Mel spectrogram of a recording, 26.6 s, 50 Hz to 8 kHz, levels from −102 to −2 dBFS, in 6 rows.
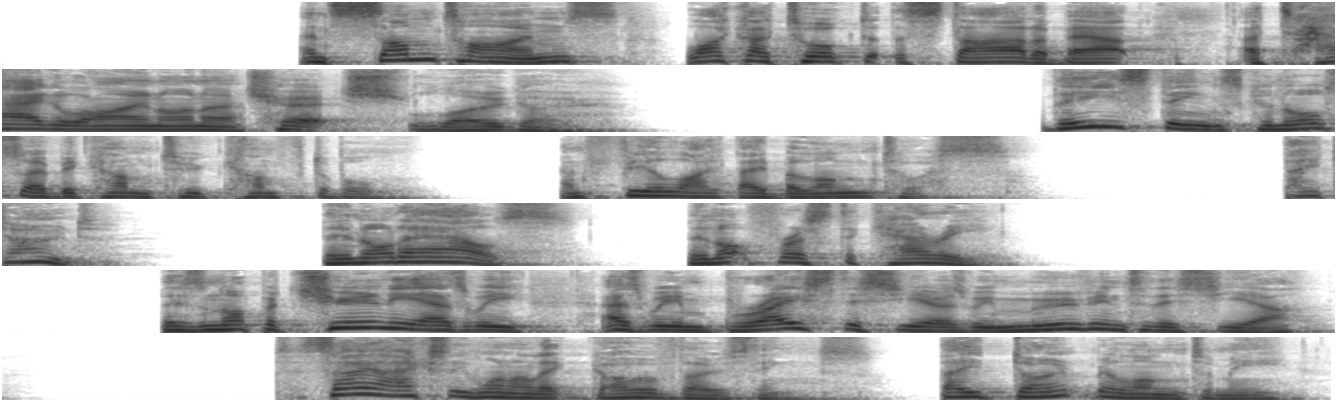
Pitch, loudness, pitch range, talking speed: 140 Hz, -26 LUFS, 120-165 Hz, 160 wpm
